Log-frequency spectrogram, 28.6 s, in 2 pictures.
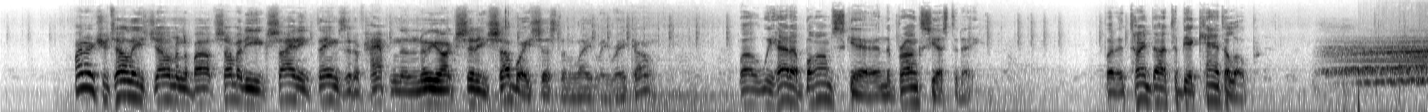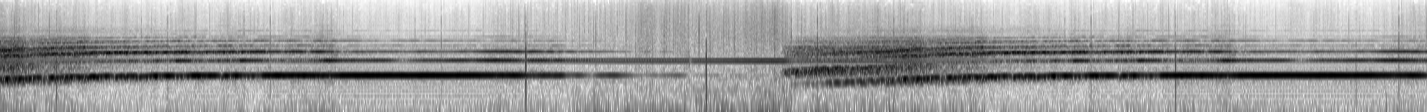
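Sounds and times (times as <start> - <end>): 
speech: 0.8 - 6.8, 7.4 - 10.0, 11.0 - 12.6
emergency broadcast alert siren wailing: 1.2 - 6.6, 13.2 - 28.5.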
